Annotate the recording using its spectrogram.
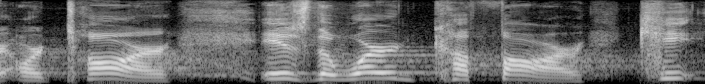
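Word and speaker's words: כֹּפֶר: tar is the word kaffar ki it's transliterated c-a-p-h-a-r some pronounce it kapar some pronounce it kafar depending on where you come from that word in the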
